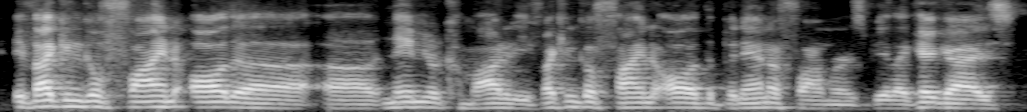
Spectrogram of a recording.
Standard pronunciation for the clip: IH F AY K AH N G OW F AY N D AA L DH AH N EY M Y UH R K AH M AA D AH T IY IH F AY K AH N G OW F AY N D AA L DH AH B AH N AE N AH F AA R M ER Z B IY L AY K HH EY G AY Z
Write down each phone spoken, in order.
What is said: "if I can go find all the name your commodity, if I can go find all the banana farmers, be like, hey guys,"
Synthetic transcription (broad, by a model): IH F AY K AH N G OW F AY N D AA L DH AH N EY M Y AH R K AH M AA D AH T IY IH F AY K N G OW F AY N D AA L DH AH B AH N AE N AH F AA R M ER Z B IY L AY K HH EY G AY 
